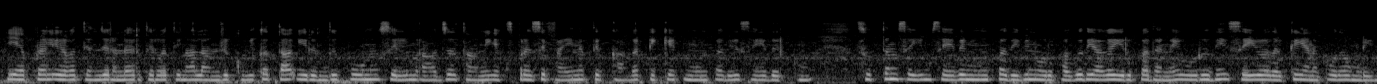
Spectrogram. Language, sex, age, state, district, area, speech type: Tamil, female, 18-30, Tamil Nadu, Vellore, urban, read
